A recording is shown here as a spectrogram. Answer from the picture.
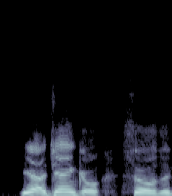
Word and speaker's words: Django: G um the one where the D is silent. Jango. Yeah, Django.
